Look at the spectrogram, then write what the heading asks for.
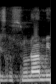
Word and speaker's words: tsunami: good morning student आरमैट class का chapter दा सुनामी बढ़ेंगे सबसे पहले देखिए यहां पर यह नाम है सुनामी इस मिट्टी साइलेंट है यह सुनामी बोलते हैं यह जापानी भाषा का शब्द है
